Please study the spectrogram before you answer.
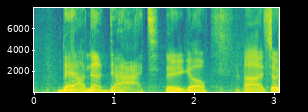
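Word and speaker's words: Bernadotte: Bern Bernard why can't I say his name bernadat bernadat there you go uh so he's leading this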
